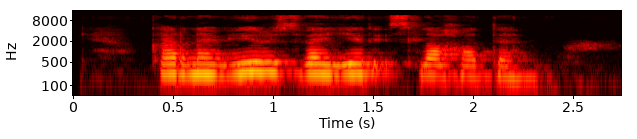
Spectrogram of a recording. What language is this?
Uzbek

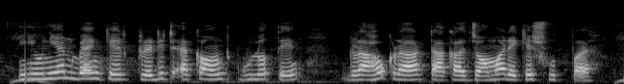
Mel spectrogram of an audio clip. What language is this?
Bangla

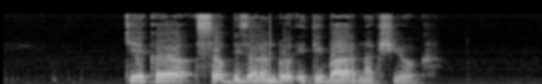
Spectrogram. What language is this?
Ormuri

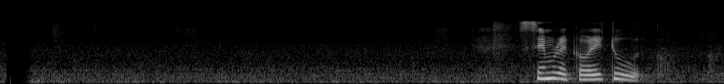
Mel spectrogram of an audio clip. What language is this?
Sinhala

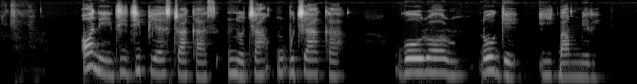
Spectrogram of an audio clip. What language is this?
Igbo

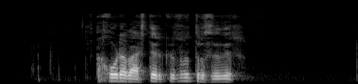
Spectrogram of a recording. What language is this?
Galician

